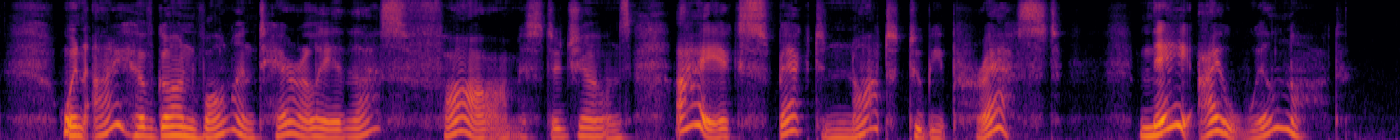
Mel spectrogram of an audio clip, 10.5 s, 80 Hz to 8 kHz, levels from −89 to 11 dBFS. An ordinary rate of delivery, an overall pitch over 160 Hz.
No: slow, 120 wpm; medium, 185 Hz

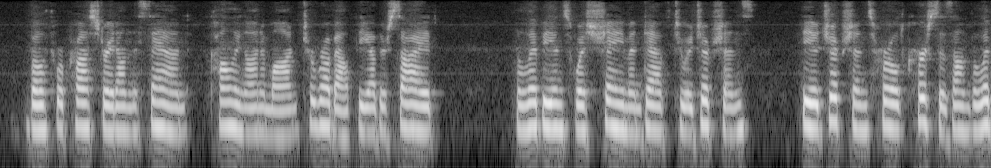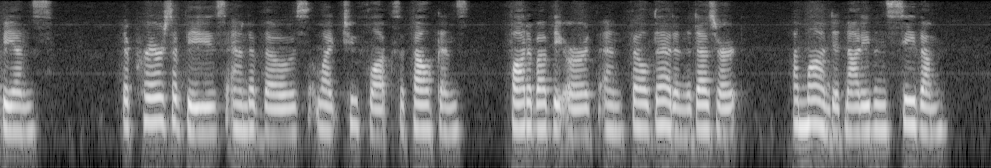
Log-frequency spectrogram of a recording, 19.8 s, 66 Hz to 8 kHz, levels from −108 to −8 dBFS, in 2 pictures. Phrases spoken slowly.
No: average, 175 wpm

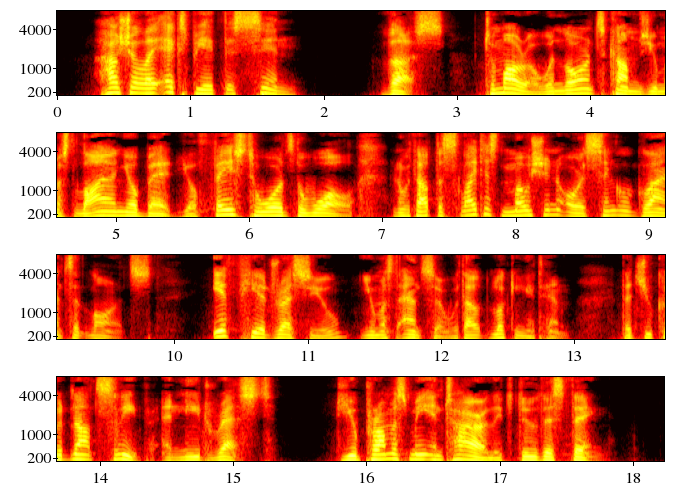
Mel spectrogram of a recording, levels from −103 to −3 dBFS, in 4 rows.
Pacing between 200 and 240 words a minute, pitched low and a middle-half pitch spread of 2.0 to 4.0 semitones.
No: fast, 205 wpm; low, 130 Hz; wide, 5.4 semitones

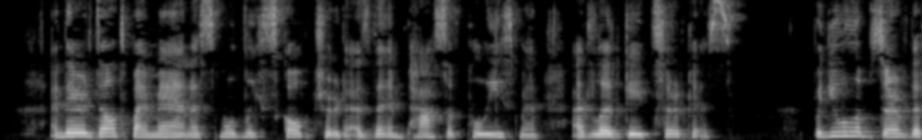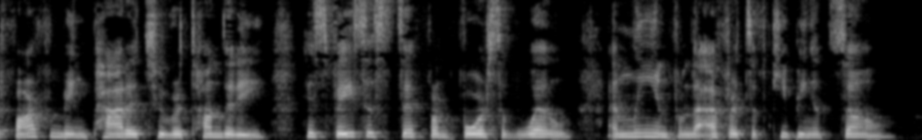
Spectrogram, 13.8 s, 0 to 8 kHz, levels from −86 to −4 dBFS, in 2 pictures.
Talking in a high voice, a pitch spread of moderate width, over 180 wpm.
No: high, 195 Hz; narrow, 1.5 semitones; average, 190 wpm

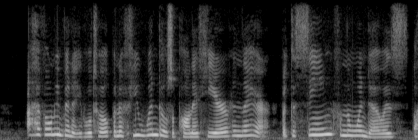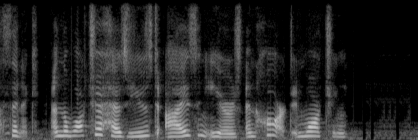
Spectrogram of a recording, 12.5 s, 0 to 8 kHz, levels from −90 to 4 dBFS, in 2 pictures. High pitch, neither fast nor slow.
Yes: very high, 255 Hz; average, 165 wpm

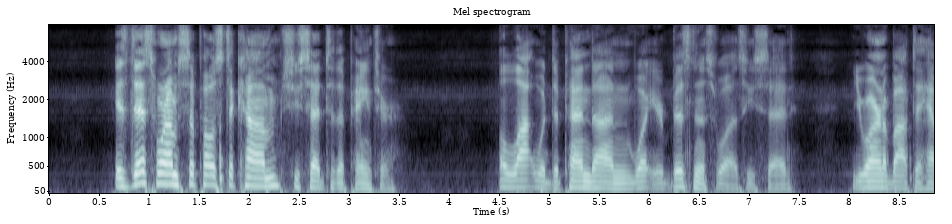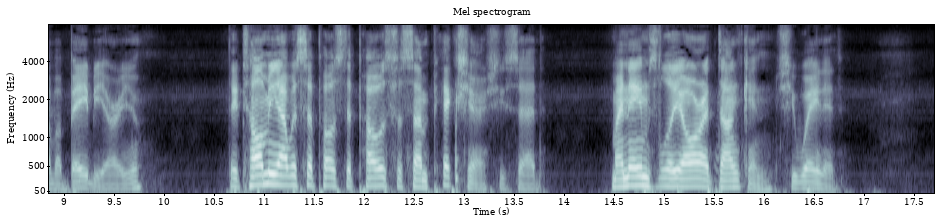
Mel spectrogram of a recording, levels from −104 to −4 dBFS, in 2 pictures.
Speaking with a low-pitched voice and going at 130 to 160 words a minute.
No: low, 115 Hz; average, 175 wpm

